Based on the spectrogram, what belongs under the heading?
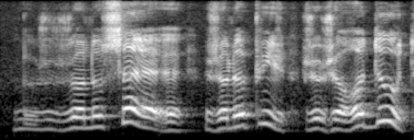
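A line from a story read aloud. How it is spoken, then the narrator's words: Stammering. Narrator (French): balbutiait-elle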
